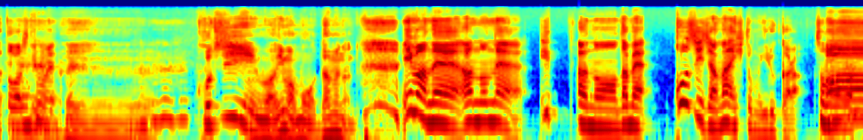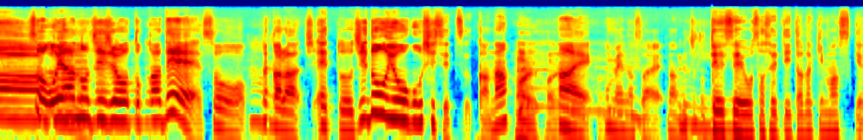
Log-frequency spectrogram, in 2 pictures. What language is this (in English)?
Japanese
